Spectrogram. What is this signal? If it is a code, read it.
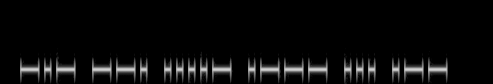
Morse code, heard as a keyed tone, about 20 wpm, 700 Hz. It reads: KG4JSW
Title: SOTA QSO Practice 20wpm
